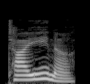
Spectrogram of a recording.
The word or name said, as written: taina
